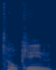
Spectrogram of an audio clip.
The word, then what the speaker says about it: Tolkien: It's pronounced Tolkien. – Tolkien. We've all been doing it wrong.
